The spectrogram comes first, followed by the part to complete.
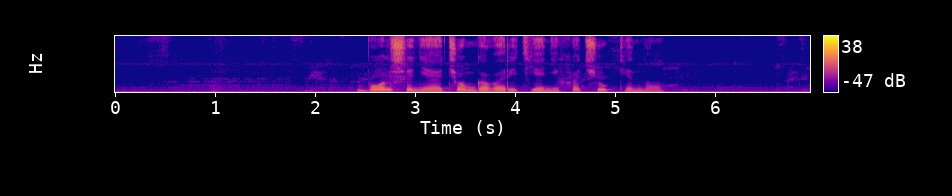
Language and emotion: Russian, neutral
